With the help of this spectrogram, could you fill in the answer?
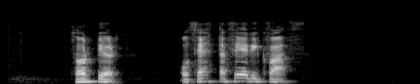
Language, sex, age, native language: Icelandic, male, 60-69, Icelandic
